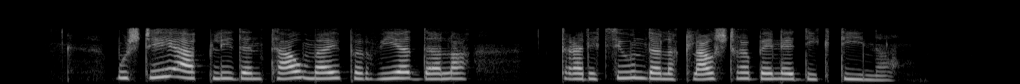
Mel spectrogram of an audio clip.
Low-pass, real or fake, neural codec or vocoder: 5.4 kHz; fake; vocoder, 24 kHz, 100 mel bands, Vocos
